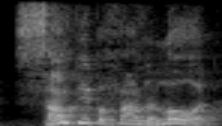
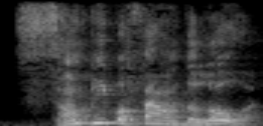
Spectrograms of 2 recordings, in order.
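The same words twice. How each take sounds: The two takes are said the same way.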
